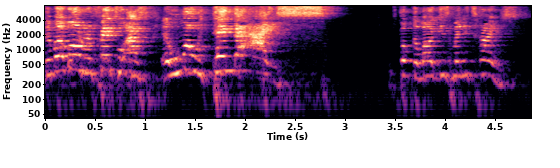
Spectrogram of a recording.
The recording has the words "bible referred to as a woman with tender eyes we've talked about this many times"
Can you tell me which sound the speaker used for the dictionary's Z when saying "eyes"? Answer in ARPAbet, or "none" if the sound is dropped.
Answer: S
